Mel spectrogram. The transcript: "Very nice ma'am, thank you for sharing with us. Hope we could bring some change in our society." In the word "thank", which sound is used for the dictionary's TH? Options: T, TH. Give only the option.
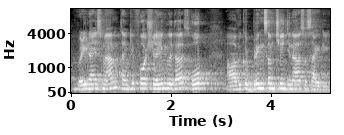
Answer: T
